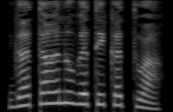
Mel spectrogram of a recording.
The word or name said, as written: ಗತಾನುಗತಿಕತ್ವ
